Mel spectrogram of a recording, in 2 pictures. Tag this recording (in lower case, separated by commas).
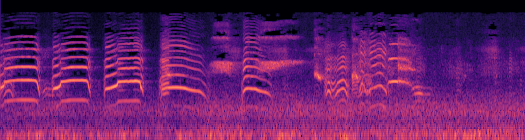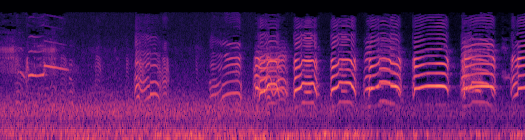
bird squawking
